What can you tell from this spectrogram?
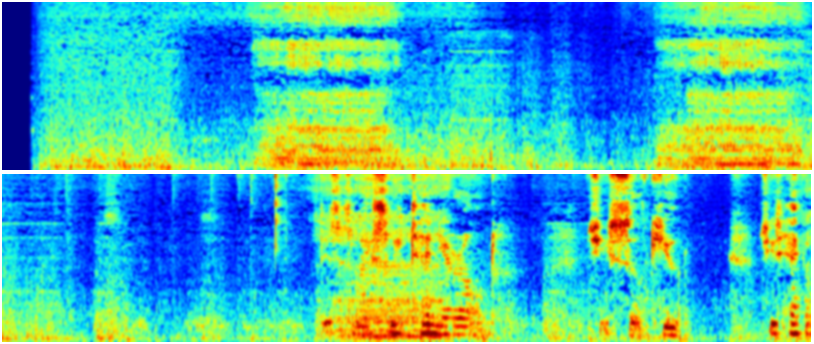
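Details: Female sleeper snoring in her sleep: rhythmic rasping snores on each breath, about every four seconds, with quieter breathing and small noises between them.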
